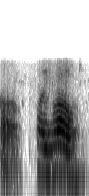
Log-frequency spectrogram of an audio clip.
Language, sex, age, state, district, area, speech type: Odia, female, 45-60, Odisha, Angul, rural, conversation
